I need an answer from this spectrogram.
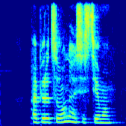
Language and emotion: Russian, neutral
